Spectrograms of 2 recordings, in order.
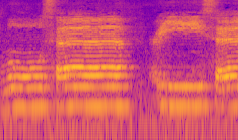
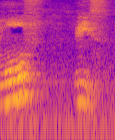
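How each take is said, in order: First: Each word ends on a lengthened vowel. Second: Each word ends abruptly on a consonant. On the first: The speaker calls it right. "একালিক পরিবার টেনে করতে হবে" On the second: The speaker calls it wrong. "কিন্তু মোস ইস হবে না"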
